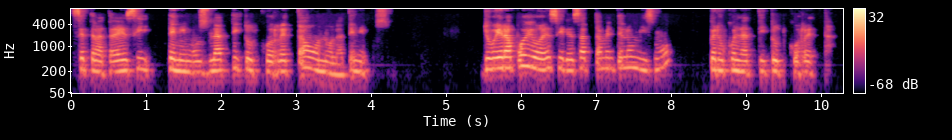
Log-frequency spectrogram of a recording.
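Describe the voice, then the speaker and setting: A woman's voice: medium pitch, steady tone, moderate pace, mellow. Middle-aged woman, children's devotional, chatty storytelling, frequent tag questions. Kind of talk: informal devotional talk to children.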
